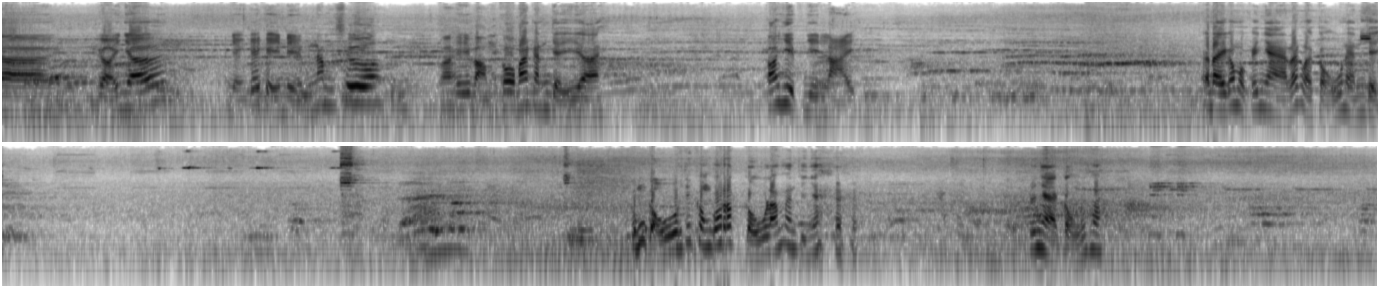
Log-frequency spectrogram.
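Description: Motorbike engines hum as they ride past nearby.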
